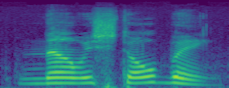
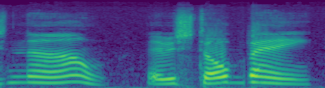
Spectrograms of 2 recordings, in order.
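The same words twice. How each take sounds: First: "Não estou bem" run together, stress on "não"; no pause, one phrase. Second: A clear pause after "Não," then "eu estou bem"; pause at the comma. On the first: Teacher showing students the sentence without the comma, in one breath. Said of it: "vai ficar". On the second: Teacher showing students the comma pause after "Não," before "eu estou bem". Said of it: "se eu não colocar essa vírgula". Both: Shown as a demonstration.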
